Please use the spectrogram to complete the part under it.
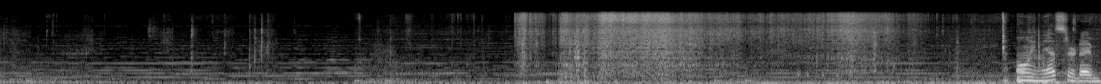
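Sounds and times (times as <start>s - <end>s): faint music: 0.0s - 11.0s
food packaging crinkling: 5.2s - 9.6s.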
